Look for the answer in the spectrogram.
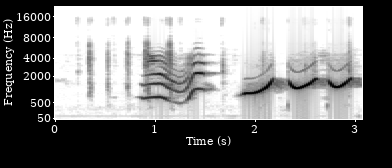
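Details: Pet parrot talking with its owner: a few soft clicks, then a bending, harmonic-rich speech-like phrase, followed by three loud whistled notes that swoop down and rise again in a repeated pattern.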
